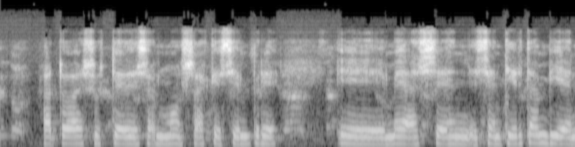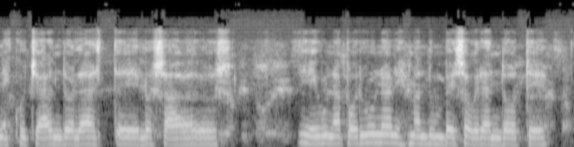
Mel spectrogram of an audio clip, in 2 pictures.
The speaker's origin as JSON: {"language": "Spanish", "country": "Argentina", "said": "poder decir con mucho orgullo, más orgullo, que somos argentinos dignos"}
